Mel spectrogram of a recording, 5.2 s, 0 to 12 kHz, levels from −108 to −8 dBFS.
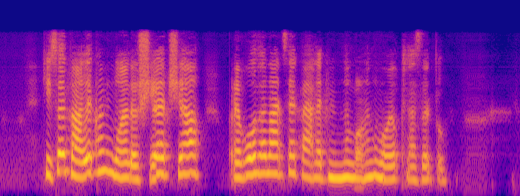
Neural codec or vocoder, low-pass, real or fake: codec, 16 kHz, 0.5 kbps, FreqCodec, larger model; 7.2 kHz; fake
